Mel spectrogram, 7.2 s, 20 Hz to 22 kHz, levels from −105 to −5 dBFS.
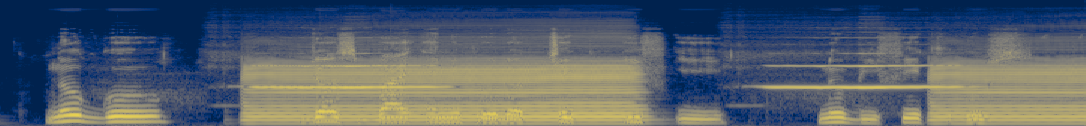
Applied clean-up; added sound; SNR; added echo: none; Wind instrument, woodwind instrument + Wind instrument, woodwind instrument; -2 dB; none.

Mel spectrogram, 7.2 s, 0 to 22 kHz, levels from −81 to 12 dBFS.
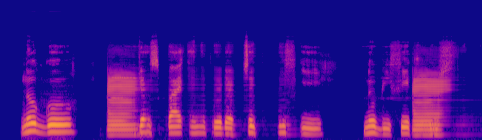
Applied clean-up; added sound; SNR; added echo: neural mask model DeepFilterNet 3.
